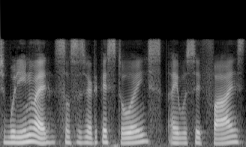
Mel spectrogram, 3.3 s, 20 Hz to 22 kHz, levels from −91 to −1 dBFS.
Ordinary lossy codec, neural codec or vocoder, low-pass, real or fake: none; codec, 16 kHz, 0.5 kbps, FunCodec, trained on LibriTTS, 25 frames a second; 7.2 kHz; fake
